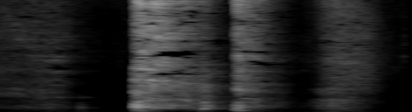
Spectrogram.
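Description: Three quick coughs in a row after a short breath; an ordinary cough.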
